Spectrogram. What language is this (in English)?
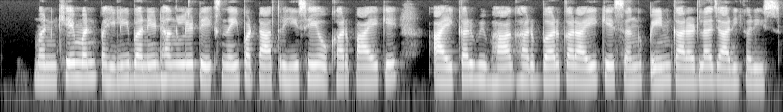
Chhattisgarhi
